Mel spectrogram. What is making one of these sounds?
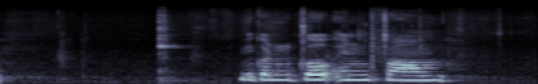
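A small plastic pen cap taps down onto paper.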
